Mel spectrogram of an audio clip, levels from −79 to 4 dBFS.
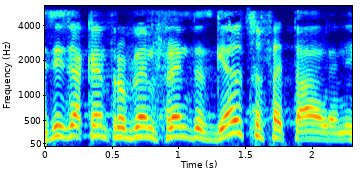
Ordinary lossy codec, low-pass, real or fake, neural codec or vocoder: AAC, 32 kbps; 5.4 kHz; fake; codec, 16 kHz, 4 kbps, X-Codec, HuBERT features, trained on balanced general audio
